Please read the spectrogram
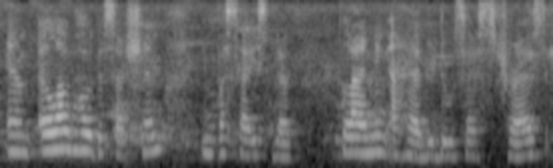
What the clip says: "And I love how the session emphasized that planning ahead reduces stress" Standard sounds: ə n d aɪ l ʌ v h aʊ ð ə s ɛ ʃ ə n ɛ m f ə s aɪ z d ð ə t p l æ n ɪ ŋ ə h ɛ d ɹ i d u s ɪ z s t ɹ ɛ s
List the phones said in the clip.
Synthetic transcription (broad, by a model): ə n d aɪ l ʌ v h aʊ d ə s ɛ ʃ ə n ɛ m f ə s aɪ s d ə t p l æ n ɪ ŋ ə h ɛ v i d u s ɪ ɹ s t ɹ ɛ s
